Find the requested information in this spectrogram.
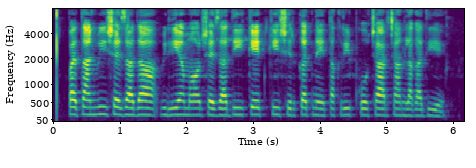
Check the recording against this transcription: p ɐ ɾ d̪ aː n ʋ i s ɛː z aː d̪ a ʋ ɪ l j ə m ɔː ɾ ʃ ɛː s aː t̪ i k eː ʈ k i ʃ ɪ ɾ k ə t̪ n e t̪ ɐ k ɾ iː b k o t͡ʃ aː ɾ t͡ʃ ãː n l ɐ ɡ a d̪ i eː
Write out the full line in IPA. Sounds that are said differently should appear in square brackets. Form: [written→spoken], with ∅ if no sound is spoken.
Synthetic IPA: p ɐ ɾ [d̪→t̪] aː n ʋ i [s→ʃ] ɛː z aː d̪ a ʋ ɪ l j ə m ɔː ɾ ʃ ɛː [s→z] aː [t̪→d̪] i k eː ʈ k i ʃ ɪ ɾ k ə t̪ n e t̪ ɐ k ɾ iː b k o t͡ʃ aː ɾ t͡ʃ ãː n l ɐ ɡ a d̪ i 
